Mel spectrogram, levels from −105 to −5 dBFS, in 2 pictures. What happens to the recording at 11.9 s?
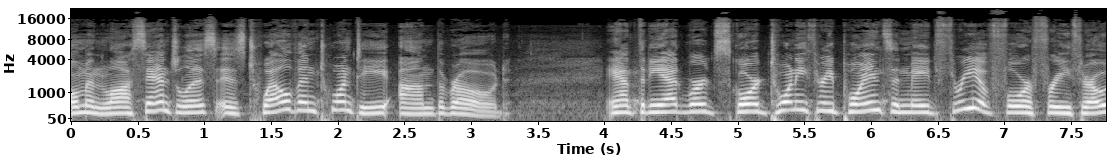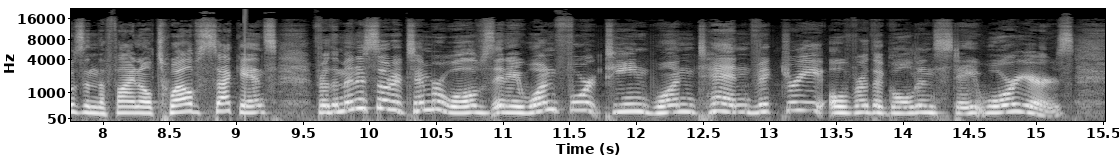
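At 11.9 s you're in the middle of a stretch of channel delay (comb filtering) that starts around 9.06 s and runs to the end of the clip. One channel lags the other by roughly 20 ms, and when the two get folded to mono, the content they share cancels at evenly spaced frequencies, with the first notch down around 30 Hz. With a delay that long, the sound comes across as rough and slightly doubled.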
